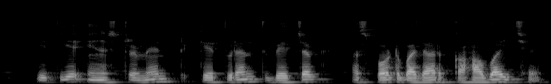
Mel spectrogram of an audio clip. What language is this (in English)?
Maithili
